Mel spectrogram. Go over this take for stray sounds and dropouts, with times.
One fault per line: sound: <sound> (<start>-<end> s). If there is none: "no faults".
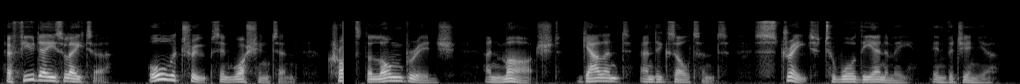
sound: dropout (3.4-3.6 s)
